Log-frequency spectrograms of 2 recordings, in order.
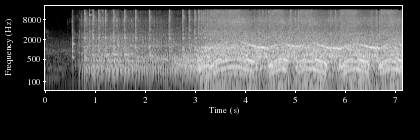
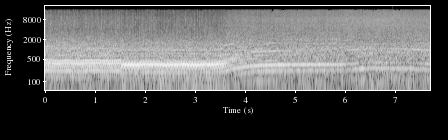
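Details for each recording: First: Two-year-old Echo PB-755ST two-stroke backpack blower that bogs under throttle. After starting, revs surge and sag about once a second instead of holding. The fuel smells funky, pointing to stale fuel. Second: Echo PB-755ST two-stroke backpack blower, bought new two years earlier, after fresh fuel and carburetor adjustment (it had been bogging and dying under throttle/load); high, clean full-throttle scream that climbs and holds steady without bogging or surging, running normally.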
